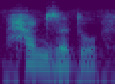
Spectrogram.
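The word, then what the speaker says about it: حمزة: Therefore, just like a female name, we do not pronounce a tanween on it. The reply, Ismuhu Hamzatu.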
